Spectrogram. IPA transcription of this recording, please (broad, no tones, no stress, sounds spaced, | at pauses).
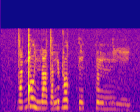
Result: dˤ ɛ ŋ͡ǃ ɔ ɲ oː dˤ ɨ n o ɖ ɔ tː ĩ tː ɔ̃ nː iː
